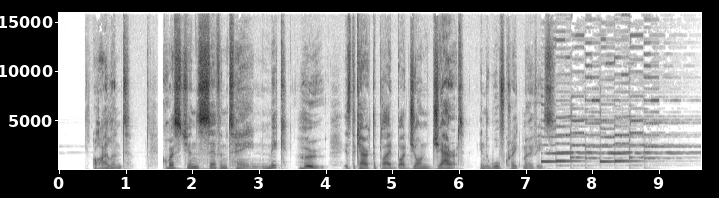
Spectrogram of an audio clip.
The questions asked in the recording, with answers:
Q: Mick Who is the character played by John Jarratt in the Wolf Creek movies?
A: Mick Taylor.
